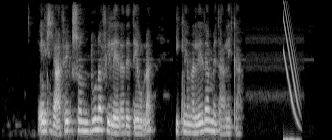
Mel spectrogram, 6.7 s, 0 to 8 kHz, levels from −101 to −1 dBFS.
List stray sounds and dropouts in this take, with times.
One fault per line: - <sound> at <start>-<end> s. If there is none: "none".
- chirp at 5.7-6.0 s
